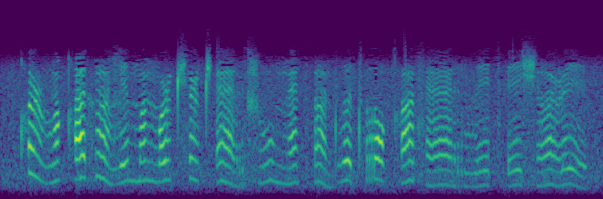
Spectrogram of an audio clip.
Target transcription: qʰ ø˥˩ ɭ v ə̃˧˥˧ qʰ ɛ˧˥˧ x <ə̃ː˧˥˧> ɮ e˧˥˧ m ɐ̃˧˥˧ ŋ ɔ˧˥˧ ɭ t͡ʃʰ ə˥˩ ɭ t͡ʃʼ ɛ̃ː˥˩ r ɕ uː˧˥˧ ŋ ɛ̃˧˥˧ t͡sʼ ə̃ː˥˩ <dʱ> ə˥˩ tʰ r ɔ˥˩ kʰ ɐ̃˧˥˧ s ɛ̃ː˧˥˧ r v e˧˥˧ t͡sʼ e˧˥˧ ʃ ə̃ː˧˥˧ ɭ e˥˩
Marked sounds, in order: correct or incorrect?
incorrect: ə̃ː˥˩, correct

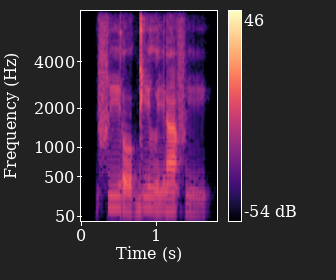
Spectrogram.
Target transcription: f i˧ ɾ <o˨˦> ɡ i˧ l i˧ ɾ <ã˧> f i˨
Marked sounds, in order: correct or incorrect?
incorrect: o˨, correct

